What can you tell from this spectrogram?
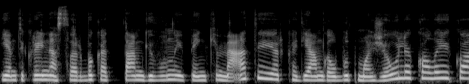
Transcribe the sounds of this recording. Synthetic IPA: jiɛmt̪ʲɪkrɐɪnʲɛsʋɐrbʊkɐt̪ːɐmɡʲiʋuːnɐɪpʲɛŋʲkʲɪmʲæ̰ːt̪ɐɪɪrkɐt̪jɛmɡɐlˠbuːt̪mɐʒʲɛʊlʲɪkoːlˠɐɪkoː

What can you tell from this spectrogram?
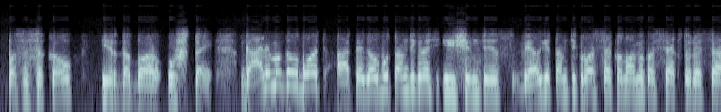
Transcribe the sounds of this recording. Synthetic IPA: pɐsʲɪsɐkɐʊ | ɪɾd̪ɐbɐɾʊʃt̪ɐɪɡɑːlʲɪmɐɡɐlˠʋoːt̪ʲɑːpʲiɛɡɐlˠbuːt̪t̪ɐmt̪ʲɪkɾɐsiːʃʲɪmʲt̪ʲɪsʋʲeːlʲˠɡʲɪt̪ɐːmt̪ʲɪkɾoːsʲɛɛkoːnoːmʲɪkoːssʲæːkt̪oːɾʲuɔːsʲɛ

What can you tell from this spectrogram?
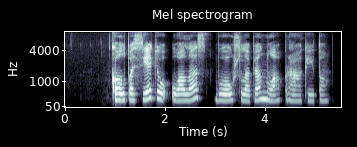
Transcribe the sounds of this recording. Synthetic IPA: koːlˠpɐsʲiɛkʲɛʊuɔlˠɐs | bʊʋoʊʃlˠɐpʲɛnuɔpɾɑːkɐɪt̪oː

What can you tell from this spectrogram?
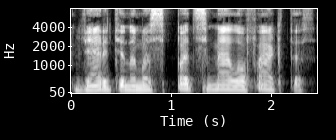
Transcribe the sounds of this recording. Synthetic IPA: ʋʲæɾʲt̪ʲɪnɐmɐspɐt̪smʲæːlˠoːfɑːkt̪ɐs

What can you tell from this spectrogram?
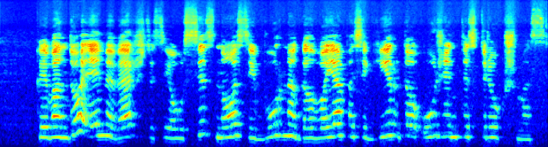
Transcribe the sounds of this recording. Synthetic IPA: kɐɪʋɐnd̪oːeːmʲeʋʲɛɾʲʃʲt̪ʲɪsiɛʊsʲɪsnoːsʲiːbuːɾnɑɡɐlˠʋoːjɛpɐsʲɪɡʲiːɾd̪oːʔuːʒʲɪnʲt̪ʲɪst̪ʲɾʲʊkʃmɐs

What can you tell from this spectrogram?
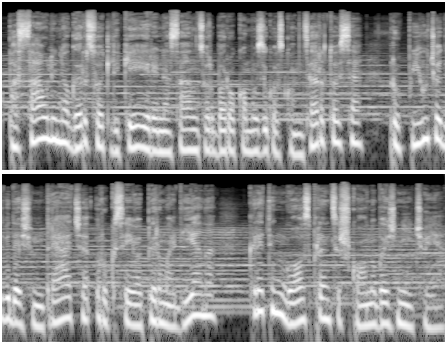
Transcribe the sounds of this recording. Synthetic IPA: pɐsɑˑʊlʲɪnʲoːɡɐɾsuːɐt̪ʲlʲɪkʲeːjɛɾʲɛnʲɛsɑˑnt̪soɪɾbɐɾɔkoːmʊzʲɪkoːskɔnʲt̪sʲɛɾt̪uɔsʲɛ | ɾʊpʲjuːt͡ʃʲoːd̪ʲʋʲɪd̪ʲɛʃʲɪmt̪ʲɾʲæːt͡ʃʲɛɾʊksʲeːjoːpʲɪɾmɐd̪ʲiɛnɐ | kɾʲɛt̪ʲɪŋɡoːspɾɐnʲtsʲɪʃkɔːnuːbɐʒʲnʲiːt͡ʃʲoːjɛ

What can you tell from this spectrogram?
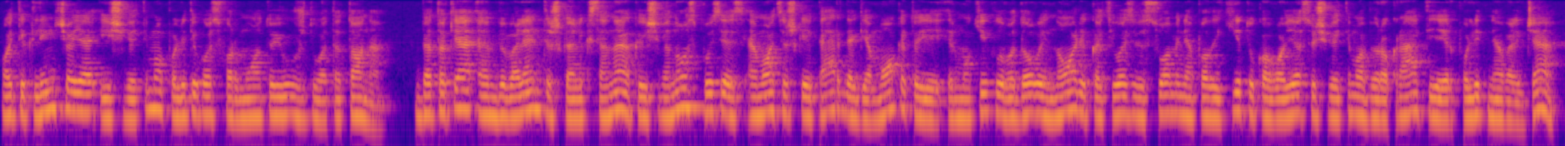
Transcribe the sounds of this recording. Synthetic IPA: oːt̪ʲɪklʲɪŋʲkt͡ʃʲoːjɛʔiːʃʲʋʲiɛt̪ʲɪmoːpoːlʲɪt̪ʲɪkoːsfoɾmuɔt̪oːjuːʊʒd̪uɔt̪ɐt̪ɔnɑː | bʲɛt̪t̪ːoːkʲɛʔɐmʲbʲɪʋɐlʲɛnʲt̪ʲɪʃkɐɐlʲksʲɛnɐkɐɪɪʃʋʲiɛnoːspʊsʲeːsɛmɔt̪sʲɪʃkɐɪpʲɛɾʲd̪ʲɛɡʲemoːkʲit̪oːjɛɪɪɾmoːkʲiːklˠuːʋɐd̪oːʋɐɪnoːɾʲɪkɐt̪juɔsʋʲɪsuɔmʲɛnʲeːpɐlˠɐɪkʲiːt̪ukoːʋoːjɛsʊʃʲʋʲiɛt̪ʲɪmoːbʲʊɾoːkɾɑːt̪ʲɪjɛɪɾpoːlʲɪt̪ʲɪnʲeːʋɐlʲd͡ʒʲɛ

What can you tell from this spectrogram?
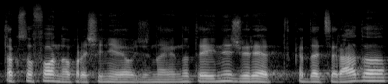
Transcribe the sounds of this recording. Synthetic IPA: t̪ɐksofoːnoːprɐʃʲɪnʲeːjɛʊʒʲɪnɐɪnʊt̪ɐɪɪnʲɪʒʲuːɾʲeːt̪kɐt̪ɐt̪ʲsʲɪɾɑːd̪oː

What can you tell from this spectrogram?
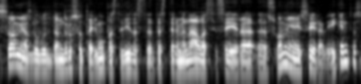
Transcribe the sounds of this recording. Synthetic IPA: suɔmʲɪjoːsɡɐlˠbuːt̪̚bʲɛnd̪ɾusʊt̪ɐɾʲɪmuːpɐst̪ɐt̪ʲiːt̪ɐst̪t̪ɐst̪ʲɛɾʲmʲɪnɑːlˠɐsjɪsɐɪiːɾɐsuɔmʲɪjoːjjɪsɐɪiːɾɐʋʲɛɪkʲɛnt̪ʲɪs

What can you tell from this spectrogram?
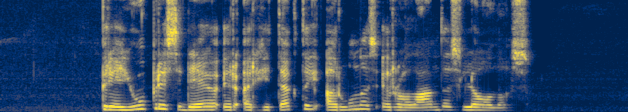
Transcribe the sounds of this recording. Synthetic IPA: pʲɾʲiɛjuːpʲɾʲɪsʲɪd̪ʲeːjoːʔɪɾʔɐɾʲxʲɪt̪ʲɛkt̪ɐɪʔɐɾuːnɐsɪɾːɔːlˠɑˑnd̪ɐslʲoːlˠoːs

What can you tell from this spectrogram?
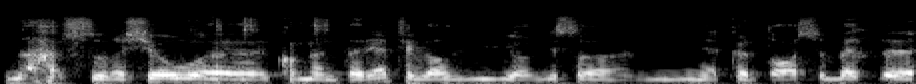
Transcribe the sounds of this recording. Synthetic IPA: nɐɐʃsʊɾɐʃʲɛʊkoːmʲɛnt̪ɐɾʲɛt͡ʃʲɛɡɐlˠjoːʋʲɪsoːnʲɛkɐrt̪oːsʲʊbʲɛt̪

